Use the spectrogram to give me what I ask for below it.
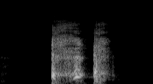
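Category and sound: human body sound, coughing and throat clearing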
